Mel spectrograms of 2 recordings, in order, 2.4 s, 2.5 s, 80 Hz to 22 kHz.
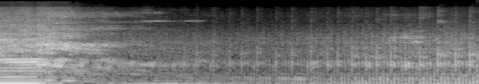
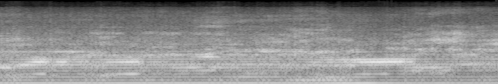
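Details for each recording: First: Ryobi ES30 two-stroke string trimmer after carb rebuild and new fuel lines, low screw backed out a quarter turn: quick blip settling into a steady, even buzzing idle; idle clean, slight stumble noted on acceleration. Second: Ryobi ES30 two-stroke string trimmer after carb rebuild and new fuel lines: buzzes steadily, then pitch sags and it stumbles to a stop; runs only on choke, low-speed screw backed out a quarter turn to fix.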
